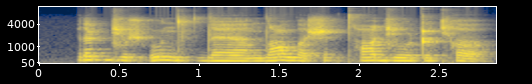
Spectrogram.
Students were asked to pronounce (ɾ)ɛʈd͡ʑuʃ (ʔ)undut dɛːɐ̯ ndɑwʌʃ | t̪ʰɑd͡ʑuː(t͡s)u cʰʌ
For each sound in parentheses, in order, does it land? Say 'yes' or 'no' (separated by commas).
yes, yes, no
